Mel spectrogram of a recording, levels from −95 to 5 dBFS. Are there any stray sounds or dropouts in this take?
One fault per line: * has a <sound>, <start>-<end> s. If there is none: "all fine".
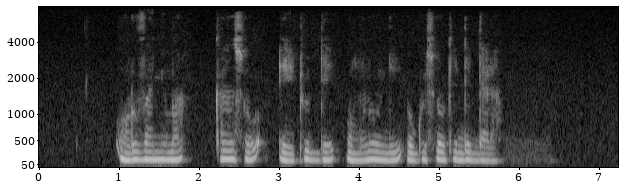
all fine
